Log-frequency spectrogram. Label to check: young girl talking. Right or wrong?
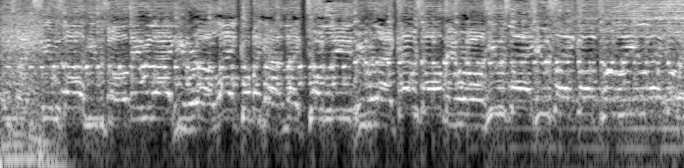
Right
